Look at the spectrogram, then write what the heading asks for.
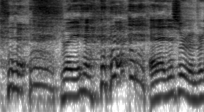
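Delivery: high, wide laughing through the words.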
